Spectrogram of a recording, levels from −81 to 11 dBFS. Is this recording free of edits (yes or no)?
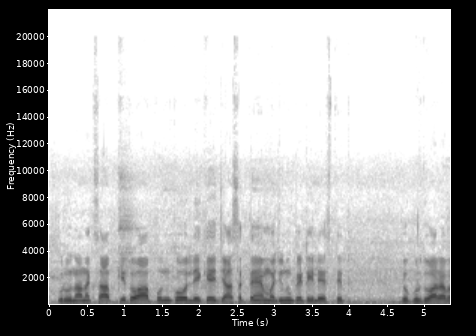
yes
